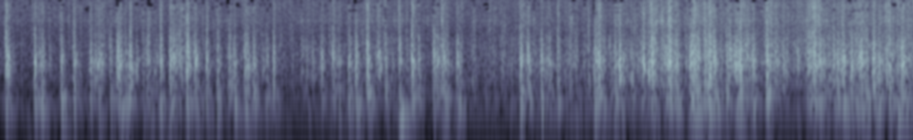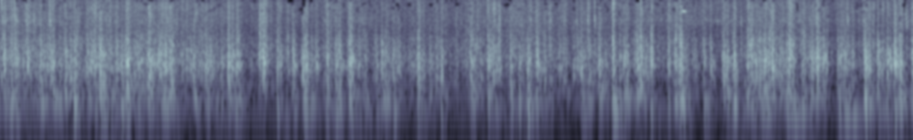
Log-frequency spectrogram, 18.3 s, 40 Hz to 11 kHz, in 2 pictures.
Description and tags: Rain From Car Interior Loop 1
Recording of rain hitting the car. Recorded from inside the car with Zoom recorder and external stereo microphones
deep, car, rain, weather, lightning, rolling-thunder, thunder-storm, strike, water, field-recording, rumbling, thunder, shower, rumble, raining, flash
